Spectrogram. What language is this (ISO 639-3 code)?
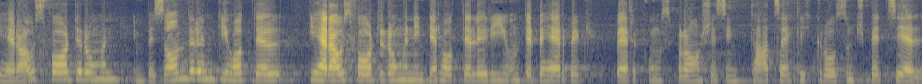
gsw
